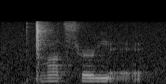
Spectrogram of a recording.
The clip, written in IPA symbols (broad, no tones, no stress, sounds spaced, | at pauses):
ɡ͡ǀ ɑ t͡sʰ ə˞ ŋ ɛ̰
